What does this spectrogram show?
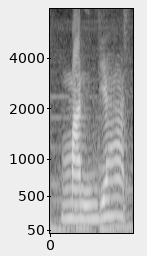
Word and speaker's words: มรรยาท: สังเกต ด้วย นะ คะ มรรยาท มัน ยาก อ่าน ว่า มัน ยาก นะ คะ ไม่ ใช่ มารยาท เพราะ รอ หัน รอ ตัว แรก ทำ หน้า ที่ เป็น ไม้ หัน อากาศ นี่ ไง ตัว อย่าง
